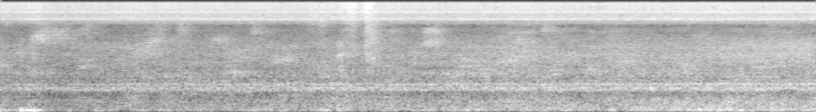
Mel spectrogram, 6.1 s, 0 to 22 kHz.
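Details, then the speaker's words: Restored 52-inch white outdoor Craftmade ceiling fan with five new blades, after its bad capacitor was replaced: a steady whoosh of moving air over a smooth low hum, no clicking, rubbing or wobble, and much more airflow; normal running. "So much more wind."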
